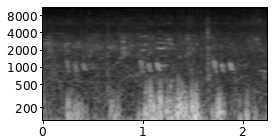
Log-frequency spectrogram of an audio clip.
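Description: Domestic ducks and lesser whistling ducks on the water, giving clustered quacking calls close by in several bursts.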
